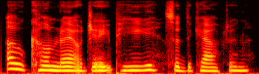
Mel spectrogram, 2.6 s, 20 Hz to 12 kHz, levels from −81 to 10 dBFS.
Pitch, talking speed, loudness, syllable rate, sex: 185 Hz, 185 wpm, -16 LUFS, 3.8 syllables/s, female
